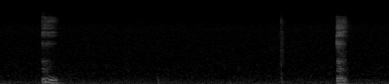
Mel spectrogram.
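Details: Jindo mix dog snoring, worn out after a hard day of playing with its big sister: two short, low, rough snorting snores roughly three and a half seconds apart, with a quiet room between them.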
